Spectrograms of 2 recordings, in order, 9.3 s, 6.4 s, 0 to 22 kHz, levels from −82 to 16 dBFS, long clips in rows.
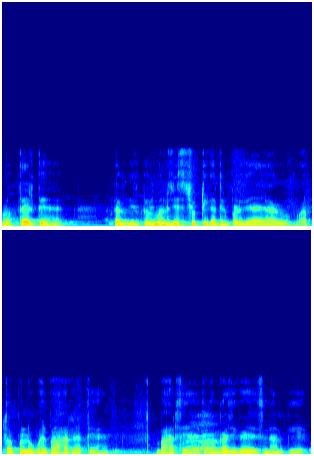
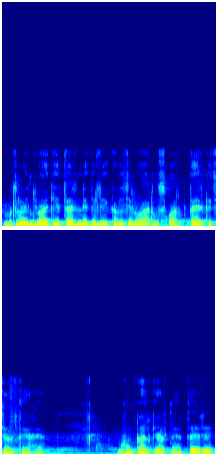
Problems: constant background noise, background conversations at intervals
